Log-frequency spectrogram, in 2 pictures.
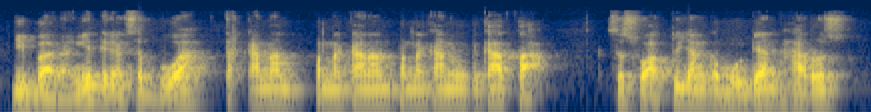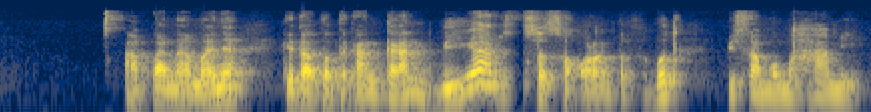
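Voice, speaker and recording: Animated male trainer with a slightly heavy voice. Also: mid-range voice, moderate pace. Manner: addresses the audience often, repeats key points. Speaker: corporate trainer. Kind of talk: training seminar lecture.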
